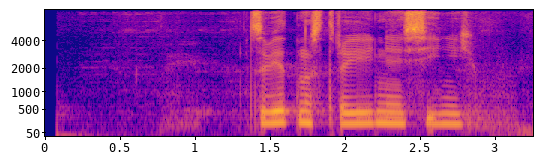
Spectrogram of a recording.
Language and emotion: Russian, neutral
